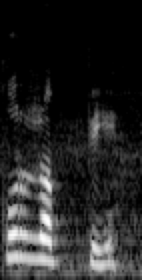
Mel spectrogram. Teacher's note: Yang kelima, lafaz qul rabbi, maka lamnya lebur menjadi huruf ra menjadi qur rabbi.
